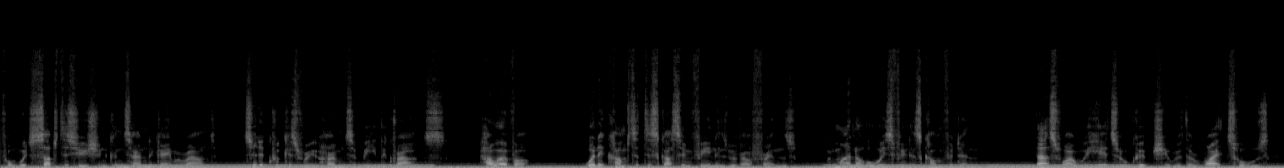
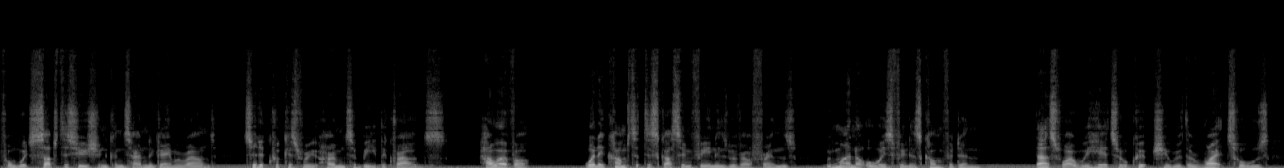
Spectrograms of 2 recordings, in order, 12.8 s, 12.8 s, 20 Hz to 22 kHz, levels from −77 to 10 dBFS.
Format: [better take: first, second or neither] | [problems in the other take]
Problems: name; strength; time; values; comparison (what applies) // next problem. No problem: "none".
second | low rumble; loud; throughout; 4 dB below the speech; faint in the second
